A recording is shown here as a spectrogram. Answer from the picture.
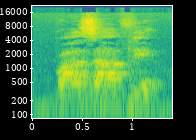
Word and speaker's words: Brazzaville: Brazzaville.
